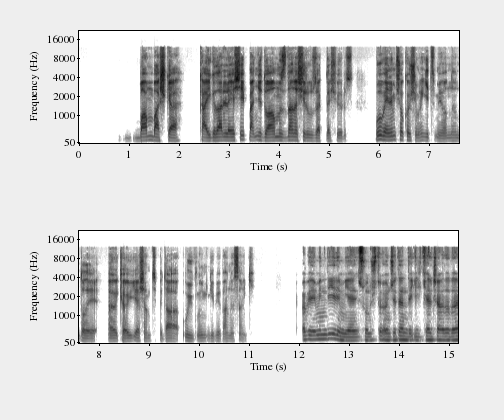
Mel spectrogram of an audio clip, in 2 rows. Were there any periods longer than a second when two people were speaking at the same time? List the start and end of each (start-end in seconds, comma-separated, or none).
none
